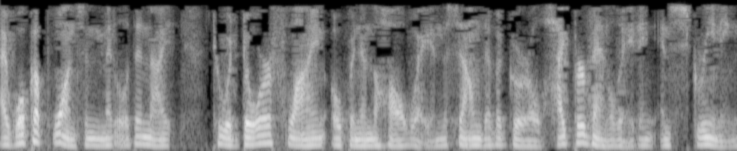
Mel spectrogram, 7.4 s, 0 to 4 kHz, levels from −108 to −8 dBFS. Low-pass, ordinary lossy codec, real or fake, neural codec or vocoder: 3.6 kHz; MP3, 16 kbps; fake; codec, 16 kHz, 0.8 kbps, ZipCodec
